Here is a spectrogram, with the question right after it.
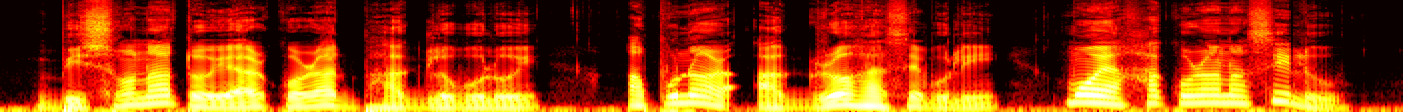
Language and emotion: Assamese, surprised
